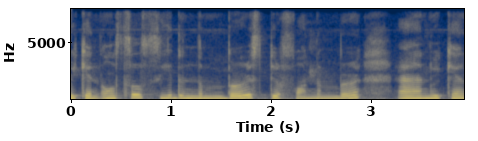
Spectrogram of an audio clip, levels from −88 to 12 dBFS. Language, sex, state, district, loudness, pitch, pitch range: English, female, Nagaland, Kohima, -15 LUFS, 190 Hz, 175-200 Hz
